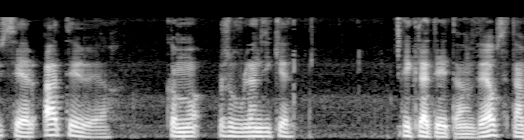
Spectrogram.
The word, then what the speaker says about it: éclater: Éclater, E accent aigu, C-L-A-T-E-R. Comme je vous l'indiquais, éclater est un verbe, c'est un verbe en ER.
